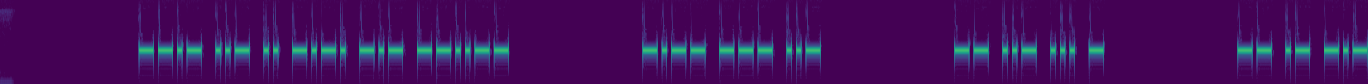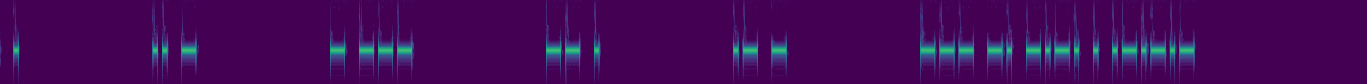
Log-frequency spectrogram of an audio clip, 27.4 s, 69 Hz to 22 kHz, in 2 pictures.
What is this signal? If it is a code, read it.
Morse code, heard as a keyed tone, about 25 wpm, 700 Hz. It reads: QUICK, YOU MUST MAKE IT TO ME AT ONCE.
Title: 4x Word-Spacing - Sentences from Top 500 Words - 25wpm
